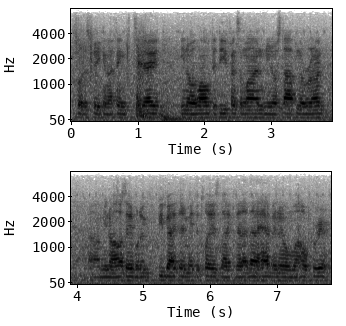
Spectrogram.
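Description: A young man in his twenties answering reporters after a game, talking quickly and softly with many fillers and restarts. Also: lowish voice, monotone. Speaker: football player at a press conference. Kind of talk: post-game press interview. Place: locker room press area, indoors. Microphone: reporters' recorders held close. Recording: roomy, from a distance, noisy.

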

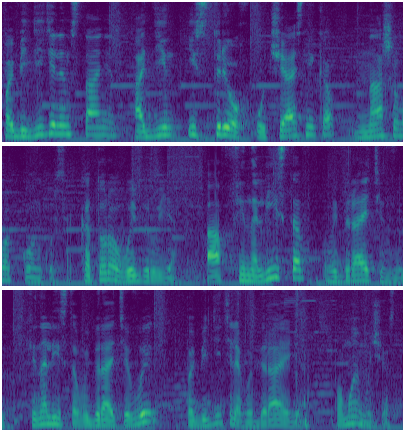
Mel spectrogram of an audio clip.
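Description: A man in his forties hosting his channel, announcing a contest and making wry asides while watching clips in a warm-lit room. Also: medium pitch, animated, brisk, hardly any pauses, faint music behind. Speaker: channel host reviewing contest videos. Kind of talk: casual commentary.

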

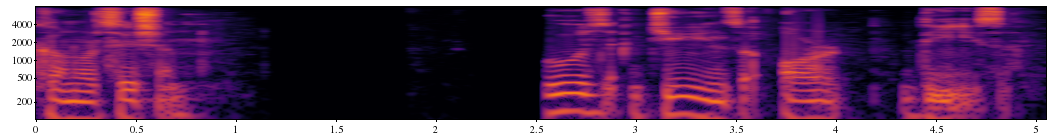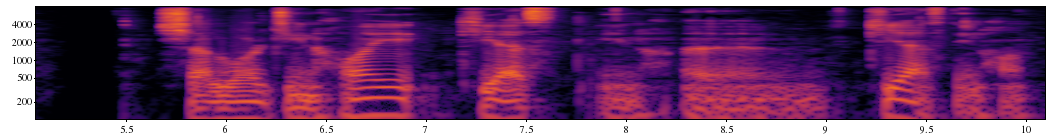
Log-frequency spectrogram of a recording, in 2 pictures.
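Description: Low gravelly man teaching slowly. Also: mellow. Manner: explains each word slowly, reads English lines very slowly then translates. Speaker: English teacher. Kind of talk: recorded textbook lesson.

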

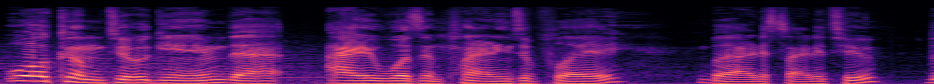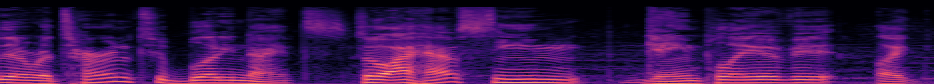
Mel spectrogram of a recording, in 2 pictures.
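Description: A man's voice: mid-range voice, animated, unhurried, faint music behind. A young man hosting a gaming channel, joking around and talking back to the game and its characters as he plays. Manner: jokey, talks to the game and its characters. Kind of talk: casual gameplay commentary.

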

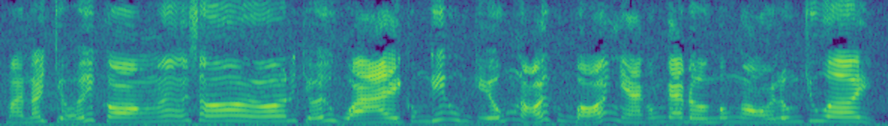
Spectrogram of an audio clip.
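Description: A woman's voice: sits high, quick pace, sharp tone, a little hiss or hum. A woman voicing a meek, naive young husband who pleads mournfully, with a Southern Vietnamese accent. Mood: pleading.

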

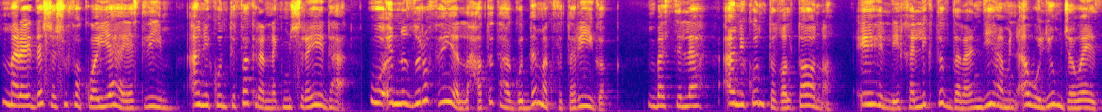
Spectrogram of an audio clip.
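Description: A woman's voice: a little high, lively intonation, racing, darkish tone. A woman voicing a proud young wife who speaks bitterly in an Upper Egyptian accent. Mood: weary hurt. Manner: bitter, wounded pride.

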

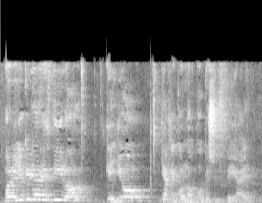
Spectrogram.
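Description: A woman's voice: high-pitched, very animated, moderate pace. A woman performing a self-mocking stand-up comedy monologue on a live stage, with punchy joke delivery. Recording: very echoey room, voice from far off.

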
